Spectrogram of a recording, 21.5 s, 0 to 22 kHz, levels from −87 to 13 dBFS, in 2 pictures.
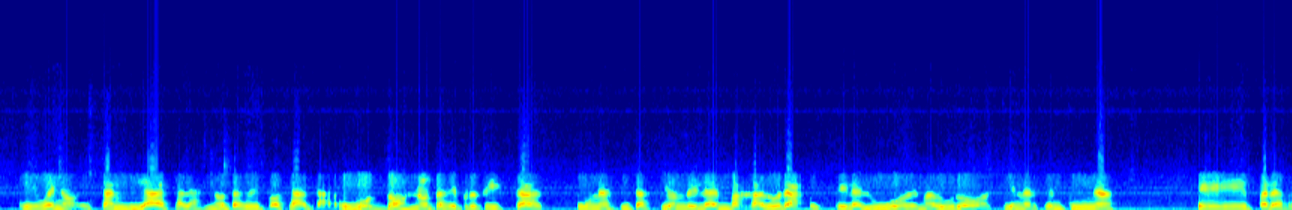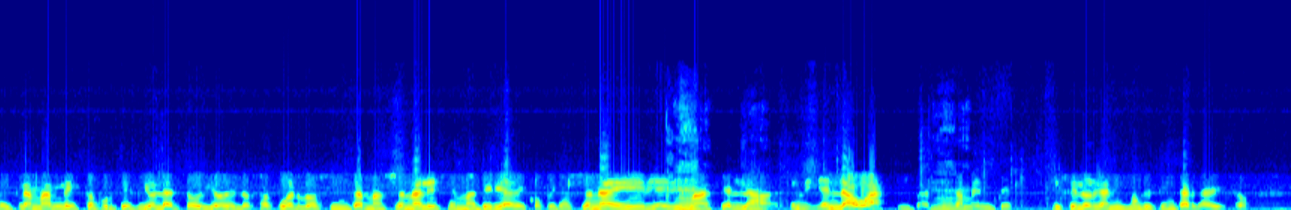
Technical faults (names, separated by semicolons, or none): block size mismatch (truncated)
